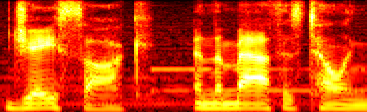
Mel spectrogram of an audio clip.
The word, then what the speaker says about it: JSOC: They are the most experienced men in the Joint Special Operations Command, JSOC, pronounced J Sock, and the math is telling them to leave.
